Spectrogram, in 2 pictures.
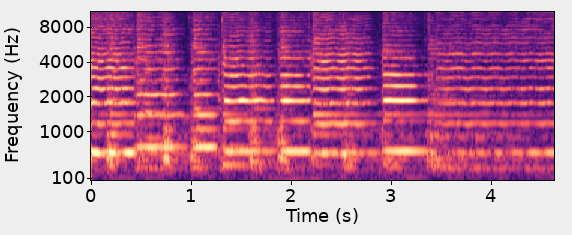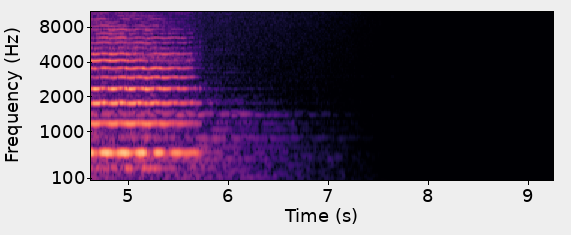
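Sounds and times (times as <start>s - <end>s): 
Portuguese children's songbook song instrumental: 0.0s - 6.8s.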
